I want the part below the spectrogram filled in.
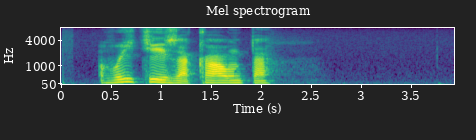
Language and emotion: Russian, neutral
